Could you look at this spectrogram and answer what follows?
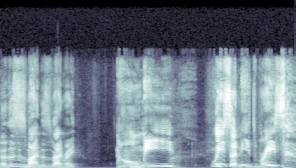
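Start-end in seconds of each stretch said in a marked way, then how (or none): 1.8-4.3 awful, very high, drawn-out, squeezed dying-animal voice. Claiming nobody can do a Marge impression, the speaker tries his own: bad Marge impression. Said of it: "Every time it sounds like a fucking animal dying".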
